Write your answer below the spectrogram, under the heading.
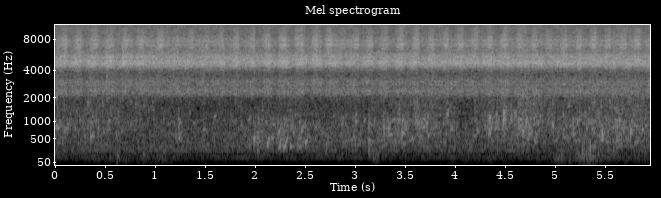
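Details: Cicadas buzzing on the Croatian island of Badija: a dense, unbroken high-pitched rasp with rapid pulses, backed by lapping seawater.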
